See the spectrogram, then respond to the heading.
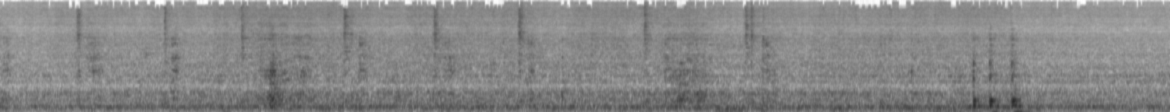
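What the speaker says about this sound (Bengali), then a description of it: "পেঁয়াজ বাটাটা দিয়ে একটু ভেজে নেবো পেঁয়াজটা কালার চেঞ্জ করা অবধি একটু হালকা ভেজে নেব" Onion paste frying in oil in a pan, a continuous bright sizzle with intermittent scraping stirs of the spatula recurring every second or so, close and fairly loud throughout.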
